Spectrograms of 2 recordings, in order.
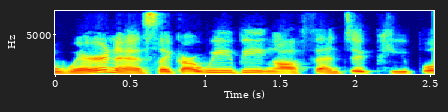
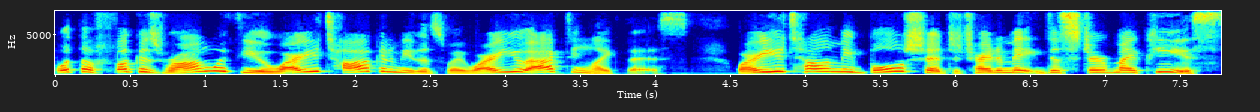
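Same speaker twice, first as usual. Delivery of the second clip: mock-angry, acted-out getting mad; 4 semitones higher than usual. Speaker acts out their reply to a toxic boy; retelling own angry outburst. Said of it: "I get pissed and I'm mad".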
